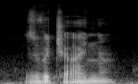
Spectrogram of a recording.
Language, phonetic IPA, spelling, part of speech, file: Ukrainian, [zʋeˈt͡ʃai̯nɔ], звичайно, adverb / interjection, Uk-звичайно.ogg
- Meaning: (adverb) 1. usually, ordinarily, commonly, customarily 2. as a rule, generally; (interjection) of course, certainly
